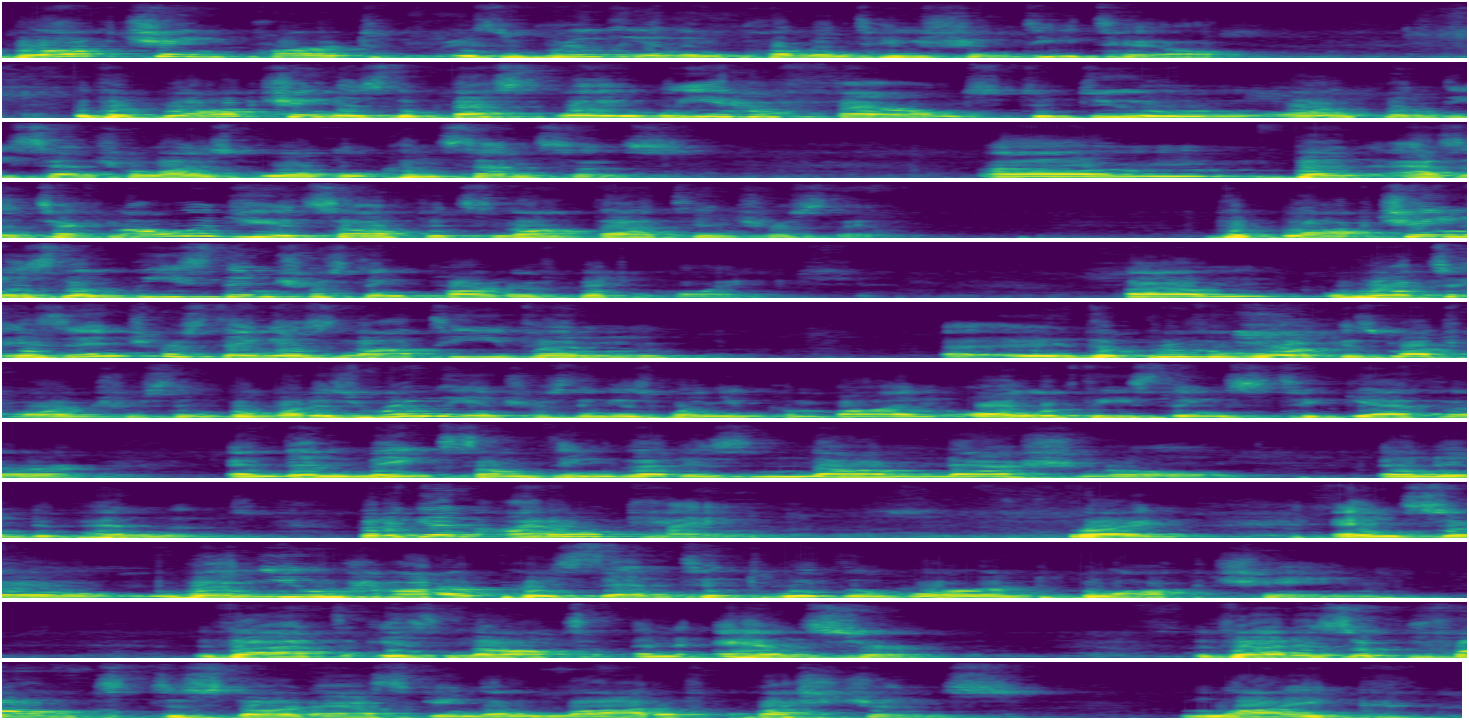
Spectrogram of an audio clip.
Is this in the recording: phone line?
no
